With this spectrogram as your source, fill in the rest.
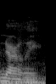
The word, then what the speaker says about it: Gnarly: about your old pal the silent g rad gnarly saying so long for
